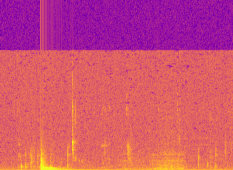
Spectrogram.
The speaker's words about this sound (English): I'll take a sip.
